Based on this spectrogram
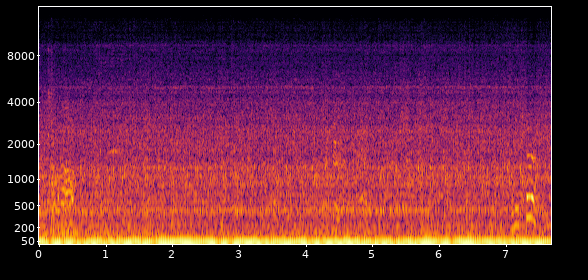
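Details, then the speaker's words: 1961 Ford Falcon Delivery after exhaust fix, oil change and wiring work; low steady idle with even beat, no misses, knocks or ticks; running smoothly. "running smoothly it had an oil so we got it running"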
